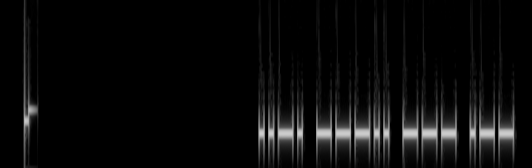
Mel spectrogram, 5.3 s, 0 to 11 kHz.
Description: Morse code, heard as a keyed tone, about 25 wpm, 700 Hz. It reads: F8OW
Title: DXCC-100 Call Signs - 4 Characters - Repeated 3x - 25wpm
